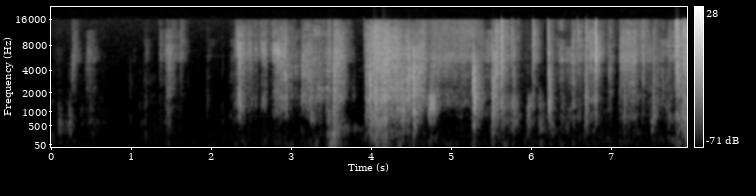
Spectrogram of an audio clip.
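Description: Fingertips with long nails rub the yellowed paper pages of an open old book, then turn a page. Quiet, dry scratching and rustling starts out sparse with short gaps, then grows into a louder, bright, crinkly rustle as the page is turned, followed by a run of quick, crisp paper rustles.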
